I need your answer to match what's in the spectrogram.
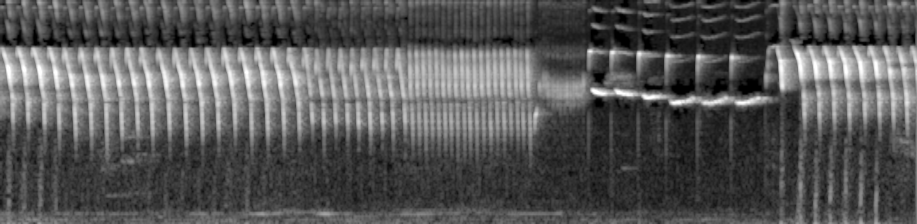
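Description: A Timbrado canary sings fast, dense trills of high notes, broken by a run of sweet, falling whistled slides before the rapid rolling returns.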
